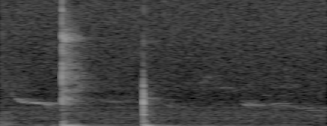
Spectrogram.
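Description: Two short, soft knocks about half a second apart over a faint low hum.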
